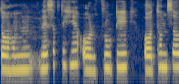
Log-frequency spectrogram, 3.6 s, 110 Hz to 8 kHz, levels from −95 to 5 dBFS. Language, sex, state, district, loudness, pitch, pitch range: Hindi, female, Uttar Pradesh, Muzaffarnagar, -15 LUFS, 260 Hz, 240-275 Hz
